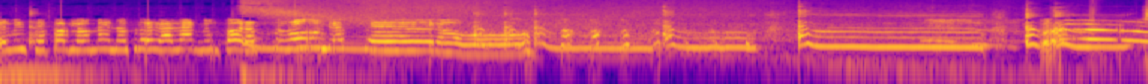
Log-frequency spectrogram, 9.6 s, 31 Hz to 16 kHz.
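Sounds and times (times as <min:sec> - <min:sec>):
speech: 0:00.1 - 0:04.5
dog howling sound effect: 0:05.4 - 0:09.5.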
